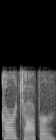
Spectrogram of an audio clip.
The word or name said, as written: cartopper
